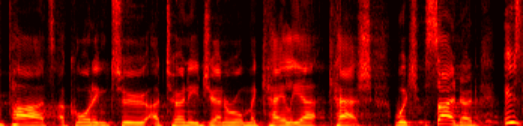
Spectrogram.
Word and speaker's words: Michaelia: They're like, oh, Michaelia rhymes with Australia. It's like, yeah, it also rhymes with failure, so let's ease up a bit.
